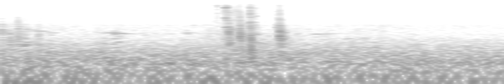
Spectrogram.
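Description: A lock clicks open.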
